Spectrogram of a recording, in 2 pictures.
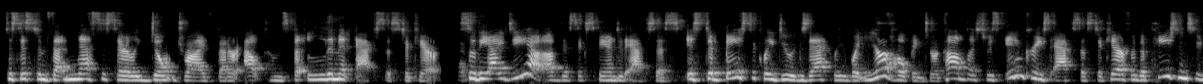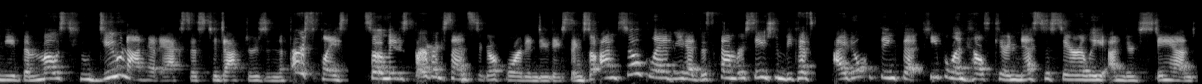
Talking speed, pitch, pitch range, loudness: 210 wpm, 220 Hz, 190-270 Hz, -18 LUFS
